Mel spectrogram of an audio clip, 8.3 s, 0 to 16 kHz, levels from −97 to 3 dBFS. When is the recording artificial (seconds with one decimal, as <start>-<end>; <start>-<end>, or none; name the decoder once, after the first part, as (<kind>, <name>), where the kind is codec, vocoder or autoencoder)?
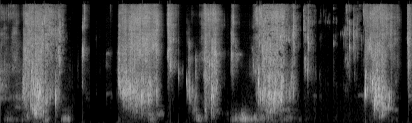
0.0-0.8 (autoencoder, DAC-VAE); 1.5-5.1; 7.3-8.3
